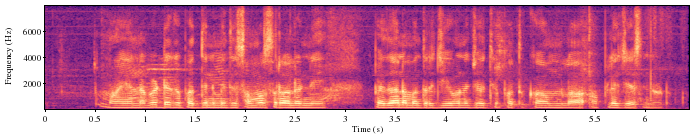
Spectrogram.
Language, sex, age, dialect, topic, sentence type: Telugu, male, 25-30, Southern, banking, statement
